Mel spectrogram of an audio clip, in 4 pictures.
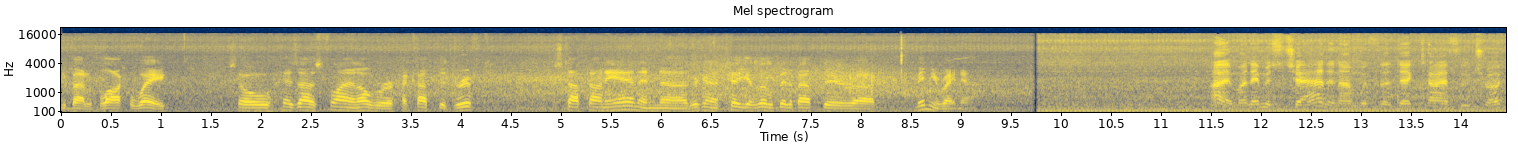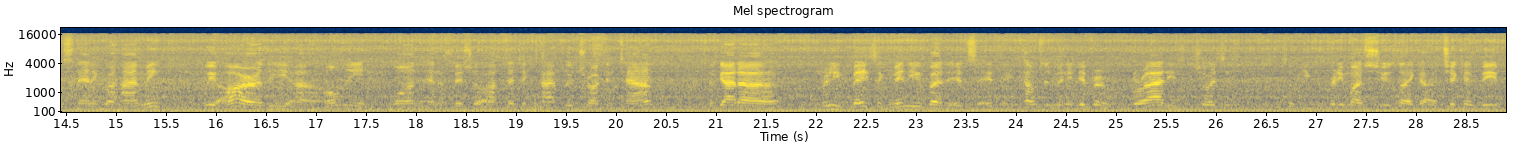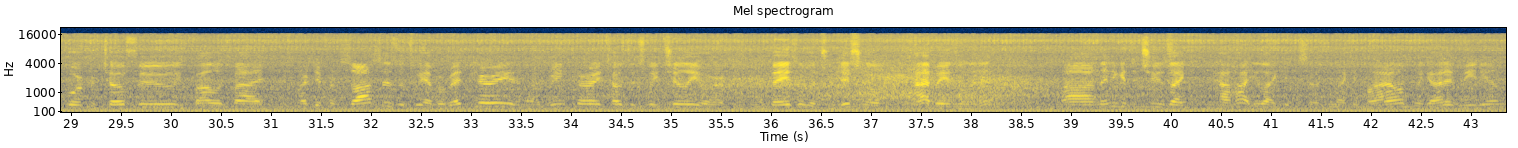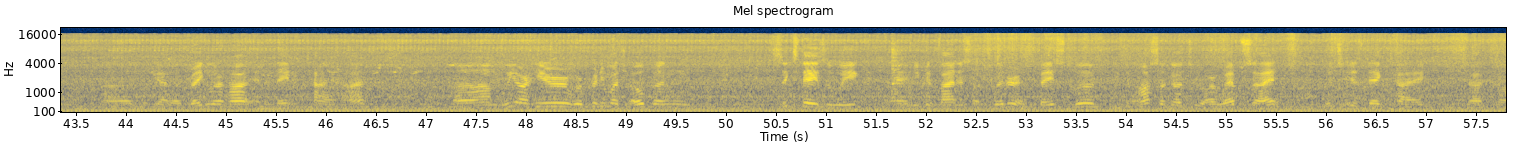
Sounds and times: Speech: 0.0s - 1.1s, 1.7s - 4.2s, 5.0s - 9.2s, 11.5s - 38.3s, 38.9s - 46.6s, 47.2s - 49.7s, 50.5s - 57.8s
Vehicle: 0.0s - 57.8s.

